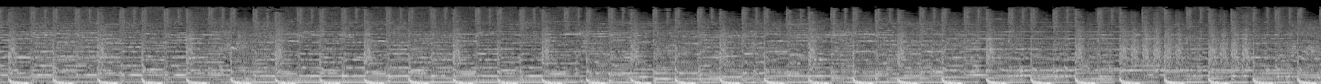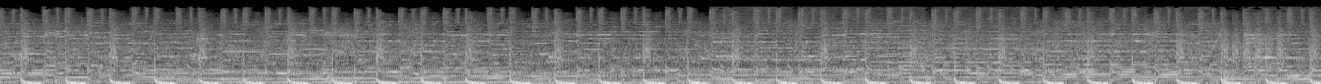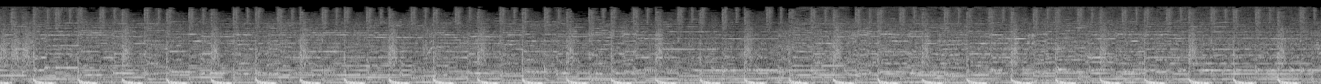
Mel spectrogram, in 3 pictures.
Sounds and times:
Techno: 0:00.0 - 0:39.6.

